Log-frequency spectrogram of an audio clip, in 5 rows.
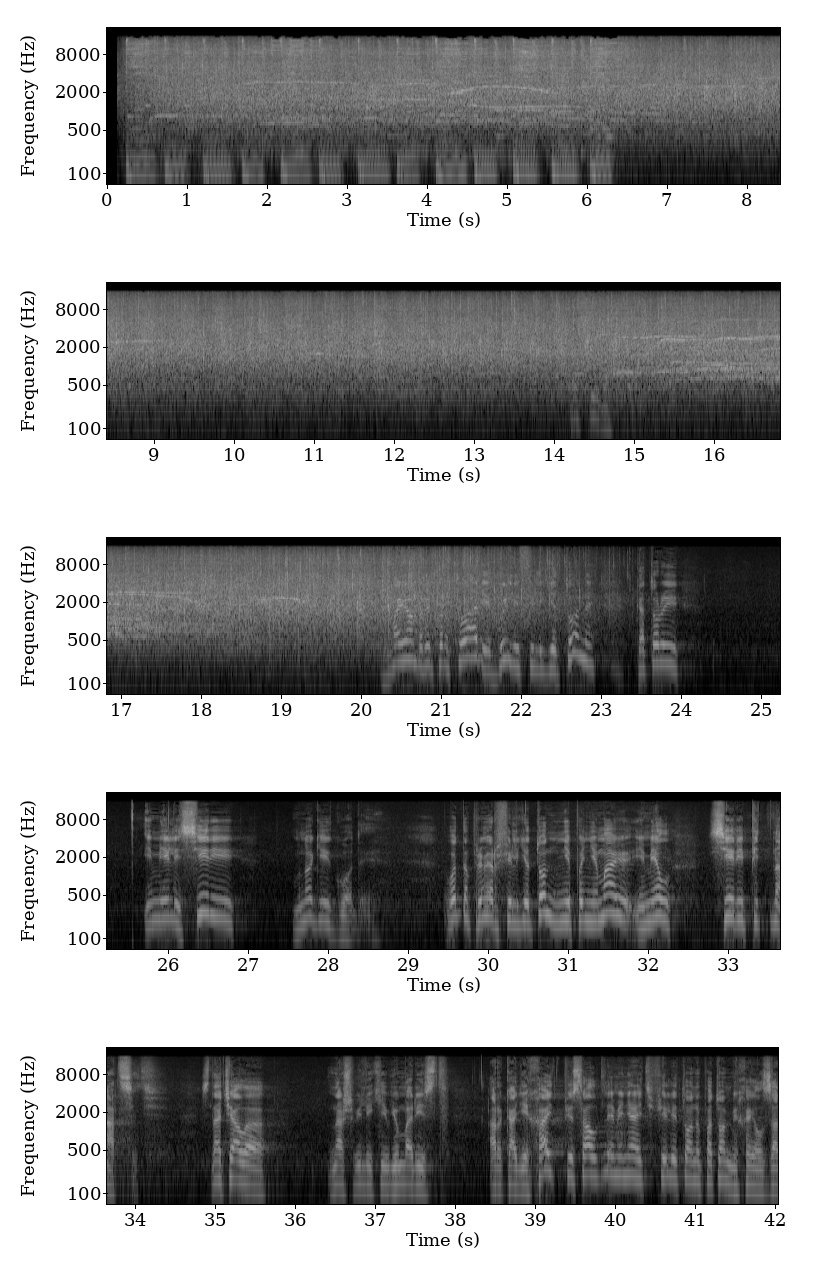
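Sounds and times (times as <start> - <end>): upbeat entrance music: 0.1 - 6.6
audience applauding: 0.1 - 23.5.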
